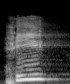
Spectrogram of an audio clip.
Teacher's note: الياء ساكنة وقبلها حرف الحاء مكسور، حكم الياء حرف مد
